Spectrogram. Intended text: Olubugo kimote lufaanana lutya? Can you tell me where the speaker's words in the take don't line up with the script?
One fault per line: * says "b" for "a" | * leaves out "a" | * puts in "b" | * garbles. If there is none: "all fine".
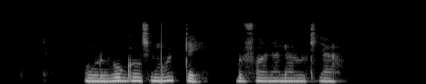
all fine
